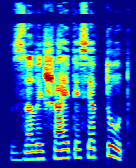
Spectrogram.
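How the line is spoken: Angry repeat. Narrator (Ukrainian): сердито повторив Гаррі

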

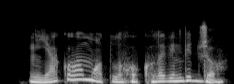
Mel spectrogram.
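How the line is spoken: Stern declaration. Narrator (Ukrainian): суворо заявив Грегор

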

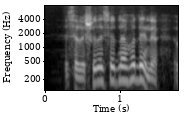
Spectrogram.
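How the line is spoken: Exclamation. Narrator (Ukrainian): вигукнула Аліса

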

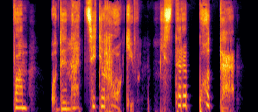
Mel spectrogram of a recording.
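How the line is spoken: Sharp whisper. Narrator (Ukrainian): різко прошепотіла

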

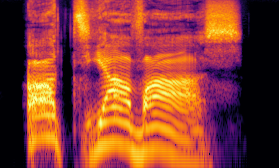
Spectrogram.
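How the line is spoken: Fat colonel shouting from above. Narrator (Russian): кричал все так же сверху толстый полковник

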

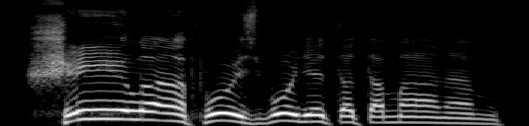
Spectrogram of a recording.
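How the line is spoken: Shouting crowd. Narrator (Russian): кричали одни

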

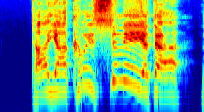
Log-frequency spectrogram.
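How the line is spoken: Indignant shout. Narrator (Ukrainian): закричала мадам Максим

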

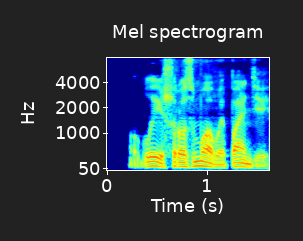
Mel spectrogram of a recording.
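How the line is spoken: Angry. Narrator (Ukrainian): сердито сказав Гай

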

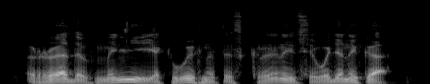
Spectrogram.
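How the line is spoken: Grumble. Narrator (Ukrainian): буркнув Гегрід

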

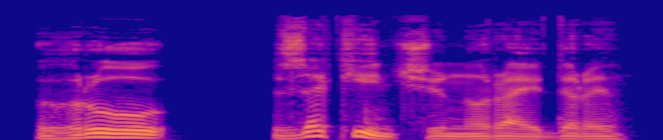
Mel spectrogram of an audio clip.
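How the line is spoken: Calm. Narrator (Ukrainian): спокійно мовив Холмс

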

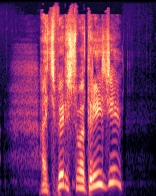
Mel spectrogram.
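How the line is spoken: Exclamation. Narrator (Russian): воскликнул Мартин

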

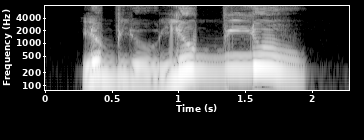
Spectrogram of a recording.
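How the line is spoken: Exclaimed. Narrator (Russian): воскликнула она

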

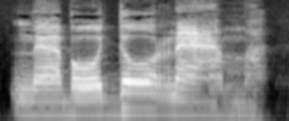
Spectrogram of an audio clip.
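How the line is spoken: Snarled. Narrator (Ukrainian): загарчало обличчя

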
